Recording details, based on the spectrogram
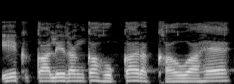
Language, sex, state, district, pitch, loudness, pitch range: Hindi, male, Uttar Pradesh, Shamli, 160 Hz, -14 LUFS, 150-170 Hz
